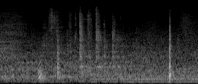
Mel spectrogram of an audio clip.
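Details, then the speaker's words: Early-80s Sears box fan with plastic Marco motor, on low speed with thermostat at coldest, drawing current but only giving a steady electrical hum and a few clicks, no blade whoosh; the motor is seized and was marked non-working in 1991. "so we are pulling amps and it is just humming so the motor is just seized up"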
